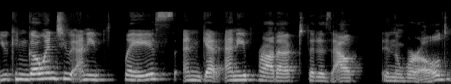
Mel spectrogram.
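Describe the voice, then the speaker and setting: This woman has a plain, everyday voice at a medium pitch. She talks at a moderate pace. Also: ordinary pitch variation. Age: 30s. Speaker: podcast host. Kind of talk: interview conversation.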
